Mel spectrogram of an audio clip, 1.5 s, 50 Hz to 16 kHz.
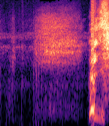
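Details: Sneeze heard while a 14-year-old boy's grandfather, breathless with audible wheezy breathing and ill for about three years, is taken for a medical exam: sneeze.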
